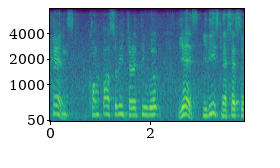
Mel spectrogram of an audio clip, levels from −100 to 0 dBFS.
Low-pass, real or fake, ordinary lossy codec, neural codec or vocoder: 7.2 kHz; real; Opus, 16 kbps; none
